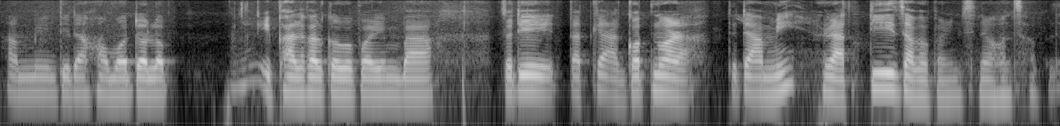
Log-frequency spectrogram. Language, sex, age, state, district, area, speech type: Assamese, male, 18-30, Assam, Golaghat, rural, spontaneous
